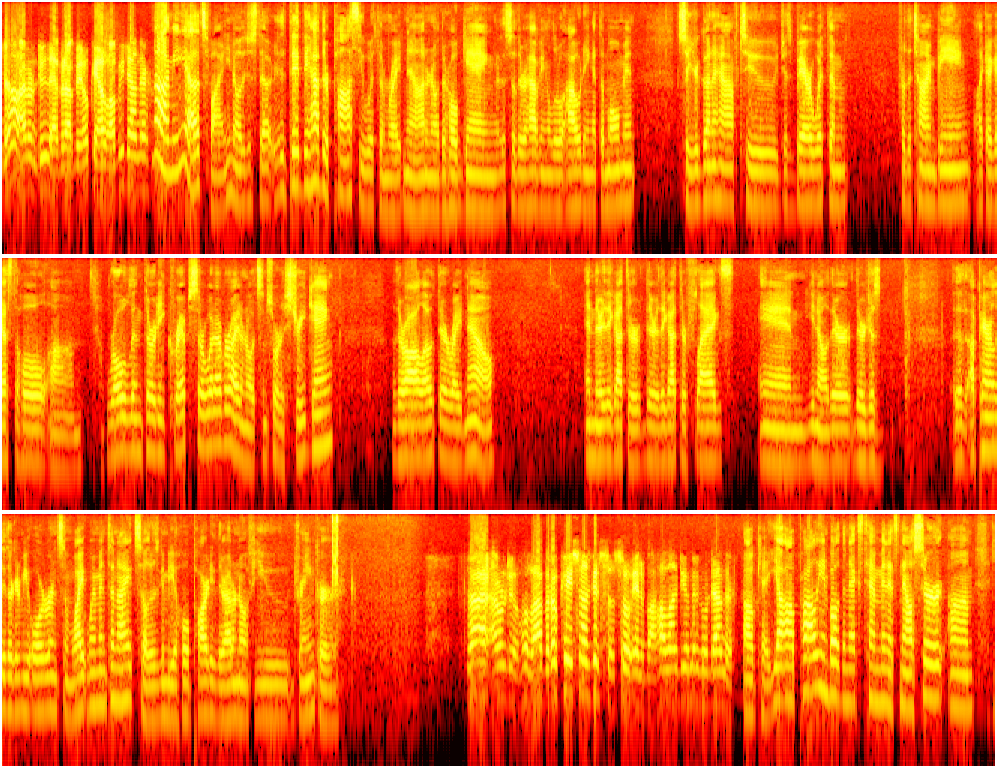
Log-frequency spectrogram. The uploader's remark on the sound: …'s Personal Prank Phone Calls Collection.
